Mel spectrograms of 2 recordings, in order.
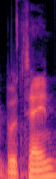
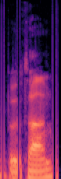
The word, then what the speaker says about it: Bhutan: How do you pronounce the name of the country? Bhutan. Bhutan.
